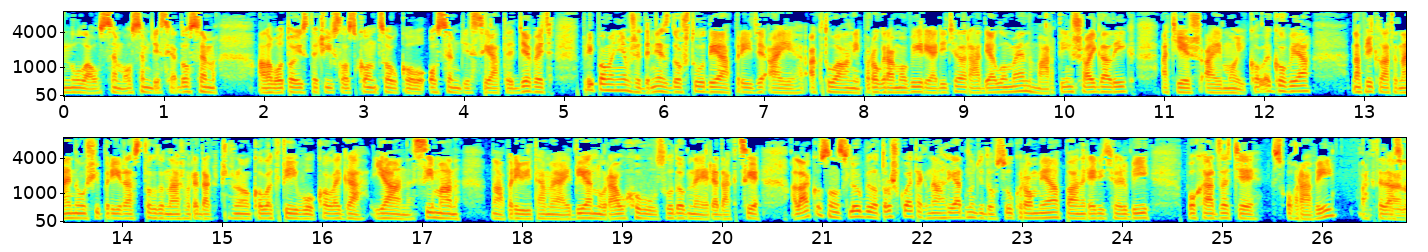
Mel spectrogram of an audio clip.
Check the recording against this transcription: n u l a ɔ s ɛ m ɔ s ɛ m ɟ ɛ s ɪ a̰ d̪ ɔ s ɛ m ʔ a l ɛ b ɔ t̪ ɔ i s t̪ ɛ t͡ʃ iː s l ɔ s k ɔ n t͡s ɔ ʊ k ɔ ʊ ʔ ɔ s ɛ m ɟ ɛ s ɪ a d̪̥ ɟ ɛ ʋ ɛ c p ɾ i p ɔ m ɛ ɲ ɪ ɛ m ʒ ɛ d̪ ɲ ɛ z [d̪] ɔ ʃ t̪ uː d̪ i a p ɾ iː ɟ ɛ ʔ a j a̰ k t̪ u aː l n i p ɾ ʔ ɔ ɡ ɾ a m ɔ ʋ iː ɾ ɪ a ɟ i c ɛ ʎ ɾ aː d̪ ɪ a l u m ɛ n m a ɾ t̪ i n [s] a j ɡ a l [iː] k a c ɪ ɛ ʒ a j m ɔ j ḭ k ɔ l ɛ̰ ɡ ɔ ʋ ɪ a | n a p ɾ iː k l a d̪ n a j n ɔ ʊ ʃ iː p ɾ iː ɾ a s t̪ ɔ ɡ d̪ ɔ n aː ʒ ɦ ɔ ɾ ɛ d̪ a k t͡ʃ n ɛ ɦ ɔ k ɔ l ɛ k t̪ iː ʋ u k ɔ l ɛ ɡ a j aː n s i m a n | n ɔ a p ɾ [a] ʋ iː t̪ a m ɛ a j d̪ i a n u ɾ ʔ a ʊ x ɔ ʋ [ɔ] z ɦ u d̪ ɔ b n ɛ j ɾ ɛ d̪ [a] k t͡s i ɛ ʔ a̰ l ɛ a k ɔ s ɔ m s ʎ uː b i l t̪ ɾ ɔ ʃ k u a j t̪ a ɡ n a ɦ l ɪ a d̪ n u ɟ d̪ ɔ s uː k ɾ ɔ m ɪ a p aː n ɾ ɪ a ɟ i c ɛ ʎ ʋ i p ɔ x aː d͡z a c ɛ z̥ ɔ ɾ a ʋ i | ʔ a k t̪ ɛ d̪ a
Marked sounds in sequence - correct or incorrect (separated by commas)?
correct, incorrect, correct, incorrect, incorrect, correct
